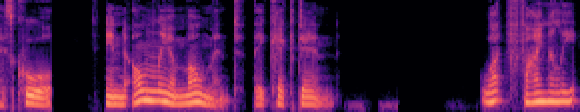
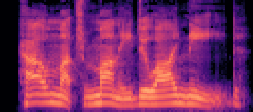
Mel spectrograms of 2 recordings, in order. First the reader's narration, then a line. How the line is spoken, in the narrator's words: bellowed like a demon fresh from hell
